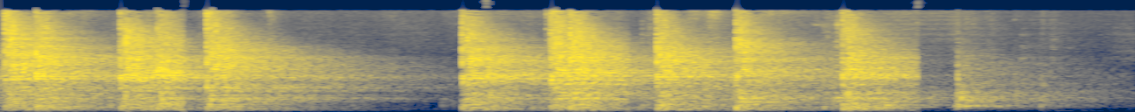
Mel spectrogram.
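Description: A basketball dribbled on a wooden gym floor: sharp bounces roughly every half second, with a pause of about two seconds after the first three, about nine bounces in all. Each bounce rings on in the big hall's echo.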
